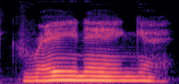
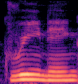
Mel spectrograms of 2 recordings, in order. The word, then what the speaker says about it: Groening: It's Groening. Indeed it is, not greening or groaning.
